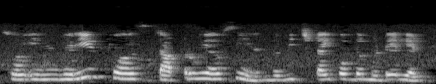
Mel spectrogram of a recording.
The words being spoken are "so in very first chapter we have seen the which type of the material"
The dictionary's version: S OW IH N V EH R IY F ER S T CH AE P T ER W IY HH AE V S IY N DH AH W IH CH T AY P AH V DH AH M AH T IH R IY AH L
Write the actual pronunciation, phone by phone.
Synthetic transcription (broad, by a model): S OW IH N V EH R IY F ER S T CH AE P T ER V IY HH AE V S IY N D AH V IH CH T AY P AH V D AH M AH T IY R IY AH L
